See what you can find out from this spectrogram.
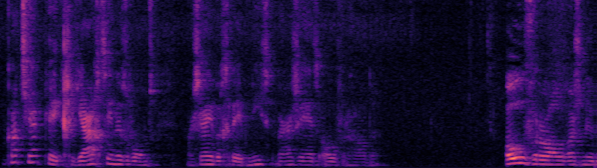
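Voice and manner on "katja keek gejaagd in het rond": usual speaking voice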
